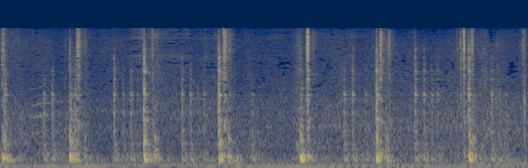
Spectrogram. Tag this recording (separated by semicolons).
Germany; Essen; SonicSnaps; School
